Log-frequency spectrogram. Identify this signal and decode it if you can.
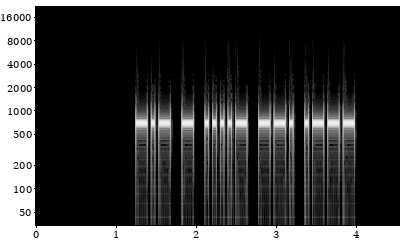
Morse code, heard as a keyed tone, about 25 wpm, 700 Hz. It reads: KT4GJ
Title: USA Call Signs - 5 Characters - Repeated 2x - 25wpm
